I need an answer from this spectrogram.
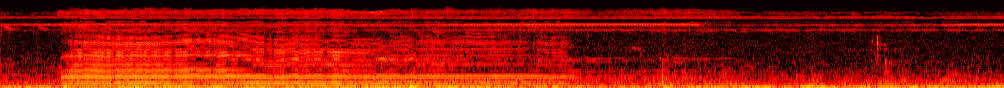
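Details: Honey bee pollinating flowers at Siosar in Karo, North Sumatra, Indonesia: a loud, steady, low-pitched buzz for about four seconds as the bee hovers close, then it drops away, leaving low background rumble and a faint high hum.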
